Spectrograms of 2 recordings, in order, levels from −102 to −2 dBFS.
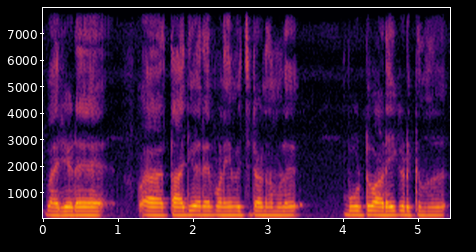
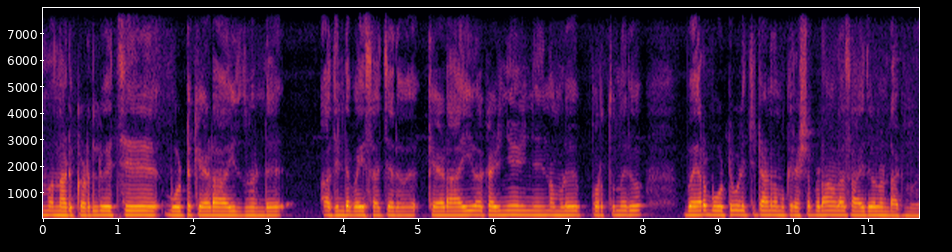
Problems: low volume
